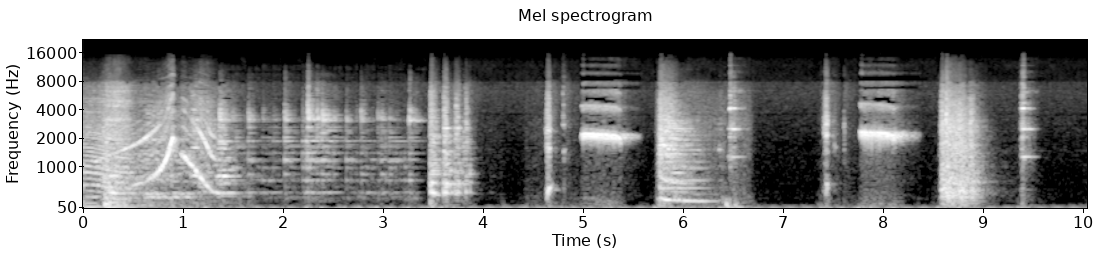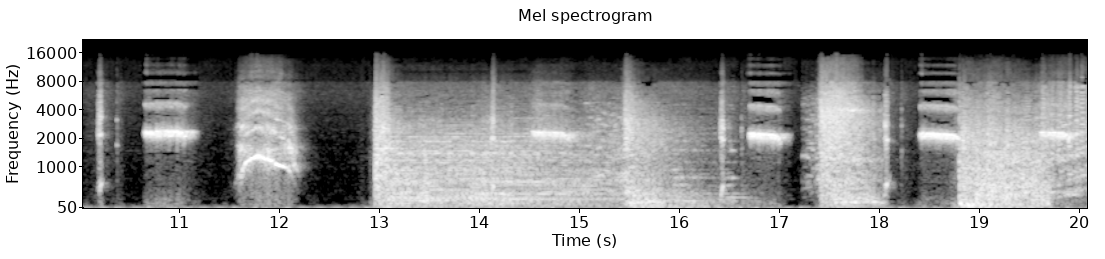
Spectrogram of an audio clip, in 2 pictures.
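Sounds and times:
cartoon whistle tone: 5.0s - 5.6s, 7.8s - 8.4s, 10.6s - 11.2s, 16.6s - 17.2s, 18.4s - 18.8s.

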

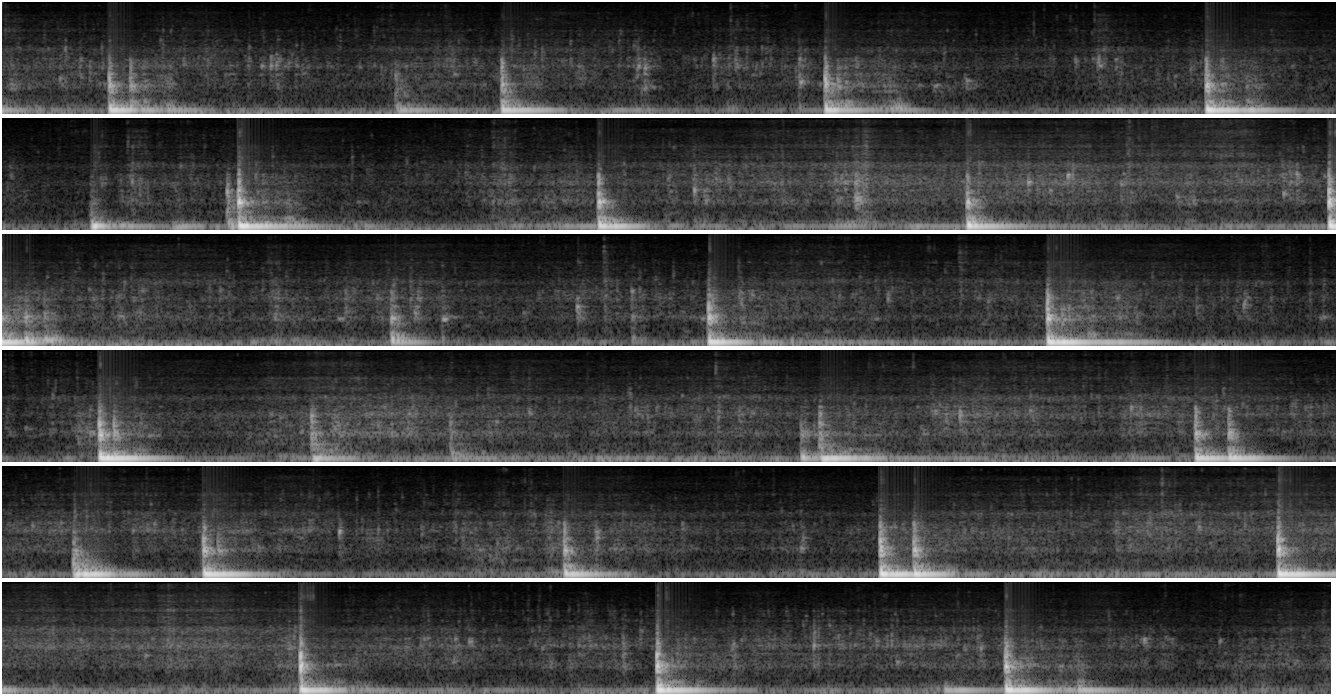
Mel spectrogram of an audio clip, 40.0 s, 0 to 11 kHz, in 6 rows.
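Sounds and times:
hiss of wind-driven water: 0.0s - 4.8s
waves slapping boat hull: 0.0s - 39.9s.

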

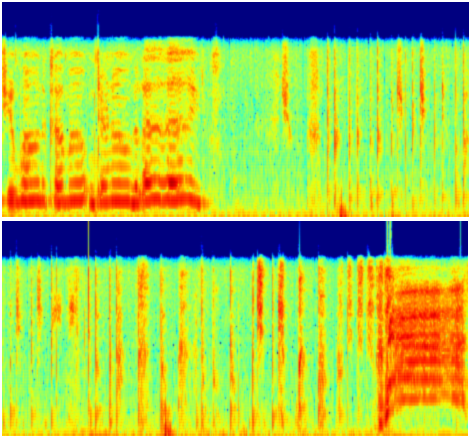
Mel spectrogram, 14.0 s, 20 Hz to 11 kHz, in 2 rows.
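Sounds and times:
man beatboxing clicks and pops: 4.2s - 12.8s.

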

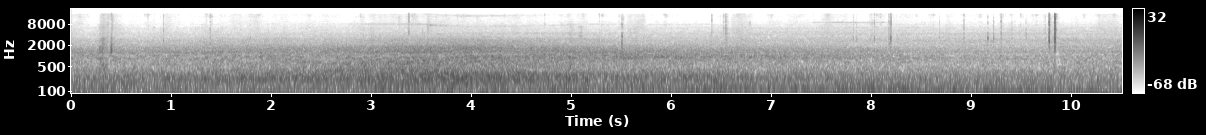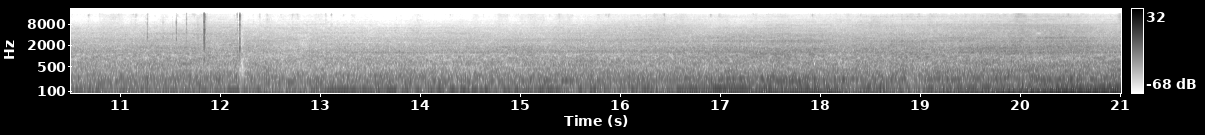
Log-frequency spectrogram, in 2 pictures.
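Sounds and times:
background traffic: 0.0s - 21.0s
car passing: 1.5s - 8.6s, 9.8s - 21.0s
light clicks: 7.7s - 13.2s.

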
